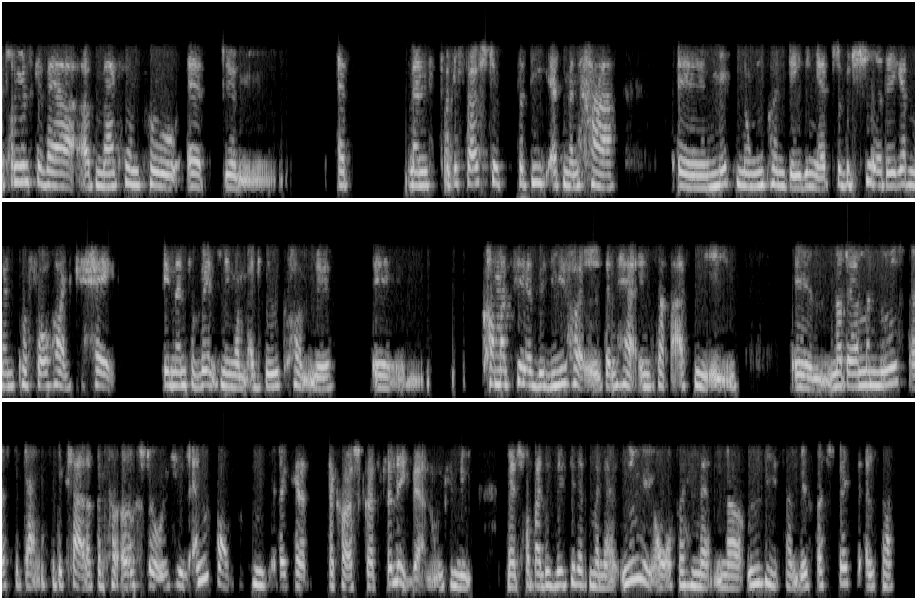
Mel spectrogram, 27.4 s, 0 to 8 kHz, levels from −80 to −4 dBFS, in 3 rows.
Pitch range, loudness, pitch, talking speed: 190-230 Hz, -25 LUFS, 210 Hz, 230 wpm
